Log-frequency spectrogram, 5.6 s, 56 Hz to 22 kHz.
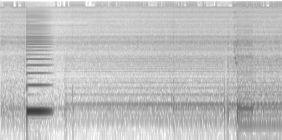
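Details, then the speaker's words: Midway Wolf Unit arcade board (Mortal Kombat 3, revision 1.0) during ROM check; after a short loud tone, a steady low buzzy hum under the audio from a faulty op amp, later replaced; audio hum from faulty op amp. "listen there's a noticeable interference and noise in the background of the audio"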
